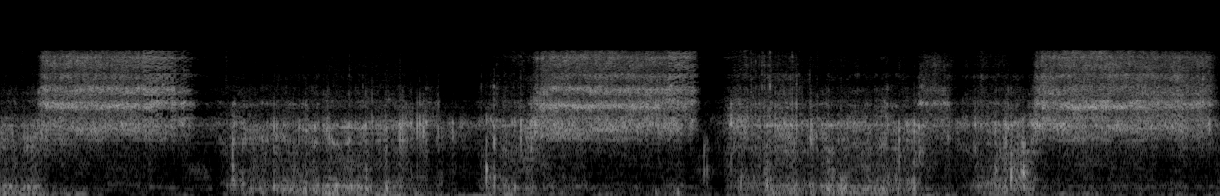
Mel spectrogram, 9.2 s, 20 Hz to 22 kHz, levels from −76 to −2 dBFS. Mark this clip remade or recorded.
remade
